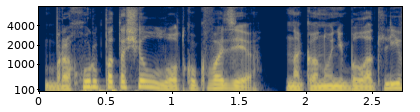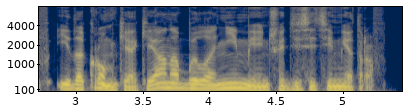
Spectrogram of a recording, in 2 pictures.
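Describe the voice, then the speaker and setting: Guy reading an audiobook, really lively pitch, dead dry booth sound. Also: fast, dry recording. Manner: expressive, tense storytelling. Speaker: audiobook narrator. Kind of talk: dramatic scripted narration. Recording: dry close studio sound.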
